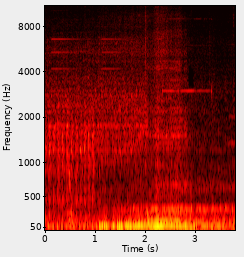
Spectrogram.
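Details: VW R32 that would not start, running after fuel injector and fuel pump work (relays later suspected as the culprit): engine catches after a second and settles into a steady, even low rumble with no misses or knocks; normal running.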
